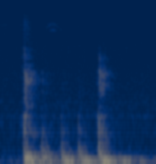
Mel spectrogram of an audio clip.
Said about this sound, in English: So, you actually do knock on the door that is Braca's.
